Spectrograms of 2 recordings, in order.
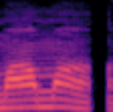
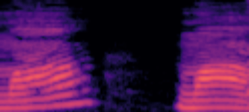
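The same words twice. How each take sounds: First: Said in the usual way. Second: "মা মা" as two syllables with a clear pause between; broken into pieces. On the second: Shown as a demonstration. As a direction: say "মা", stop, then "মা". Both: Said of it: "মামা শব্দের টুকরো অংশ".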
